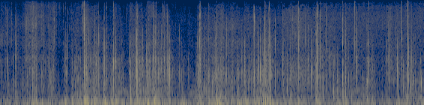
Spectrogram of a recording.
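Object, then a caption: Soft plastic bag filled with cotton wool. A full, soft plastic package of cotton wool is squeezed and crinkled by hands with long nails close to the microphone. Dense, crackly crinkling comes with sharp, bright snaps and a low, muffled rumble of the squeezed package beneath. The sound is continuous and steady, with frequent brief crackles throughout.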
